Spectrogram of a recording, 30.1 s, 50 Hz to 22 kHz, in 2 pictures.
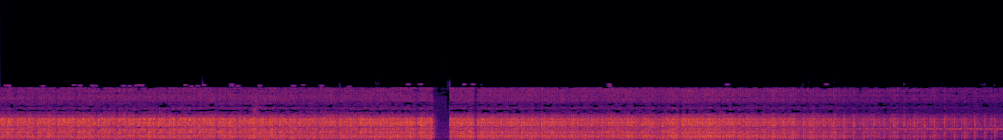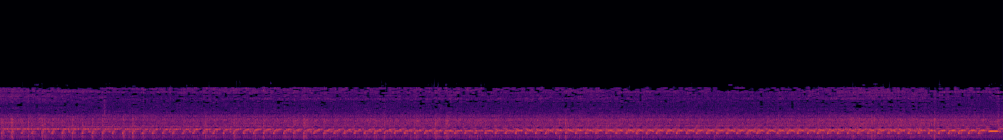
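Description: Hiss from an FM radio receiver tuned to the SEEDS CO-66 satellite downlink on 437.485 MHz. The loud static drops out for an instant partway through, then eases off after about twelve seconds as the satellite's weak signal comes up. A faint steady high tone rises out of the noise in the second half.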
